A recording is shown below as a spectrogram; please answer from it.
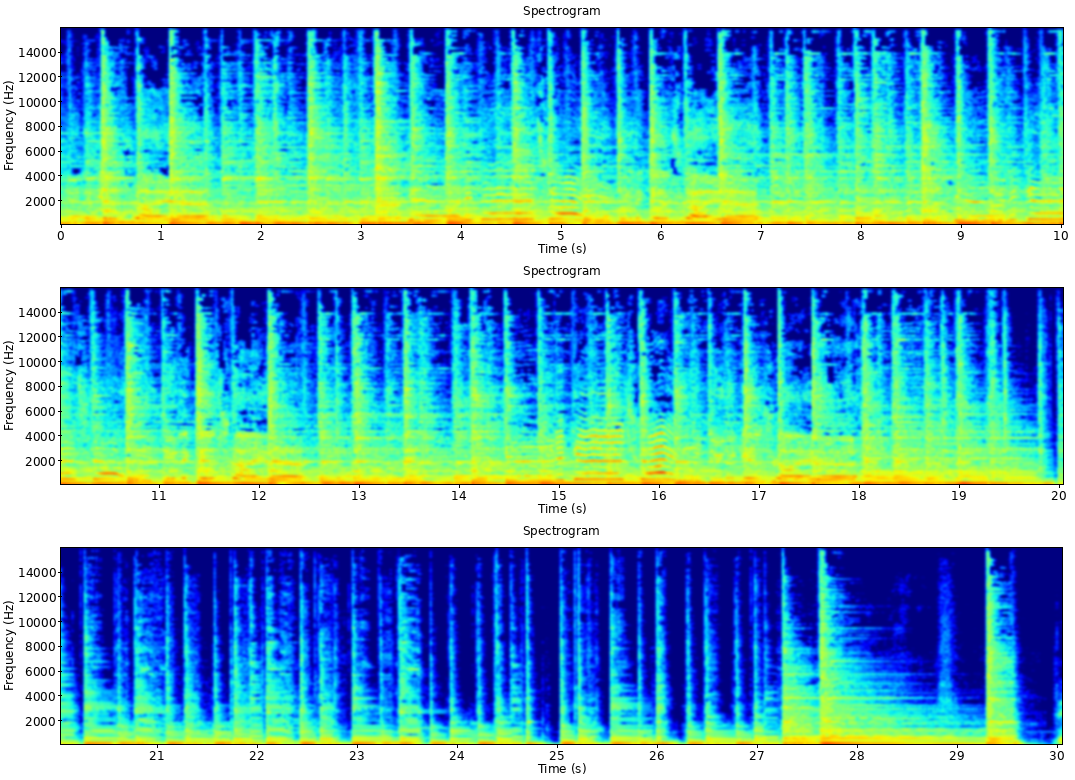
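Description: Acoustic guitar strummed live, with a wavering melody line over a full low accompaniment for the first two-thirds. The accompaniment then drops away, leaving single strums, and a final chord rings out and fades just before the end as the song finishes.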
